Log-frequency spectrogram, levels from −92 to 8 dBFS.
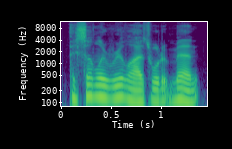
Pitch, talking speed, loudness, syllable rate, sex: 115 Hz, 245 wpm, -17 LUFS, 8.1 syllables/s, male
